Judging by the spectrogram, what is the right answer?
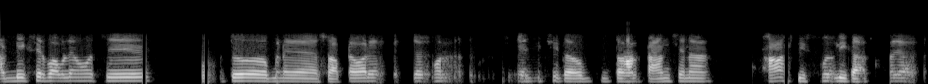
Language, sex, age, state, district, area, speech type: Bengali, male, 18-30, West Bengal, Birbhum, urban, conversation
